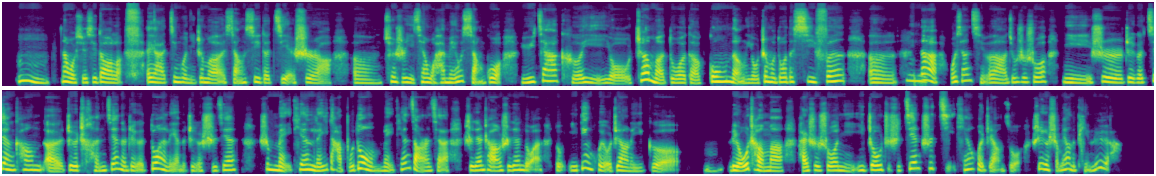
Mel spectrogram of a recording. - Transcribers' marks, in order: inhale
- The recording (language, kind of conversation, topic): Chinese, podcast, 说说你的晨间健康习惯是什么？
